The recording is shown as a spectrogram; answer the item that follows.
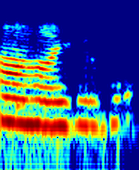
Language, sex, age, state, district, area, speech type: Hindi, female, 18-30, Madhya Pradesh, Harda, urban, conversation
